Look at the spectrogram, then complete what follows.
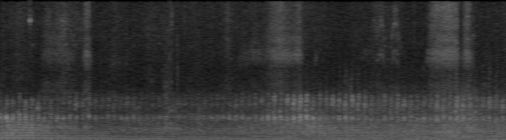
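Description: An engine running steadily: an even, pitched hum with a fast low throb that doesn't change.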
